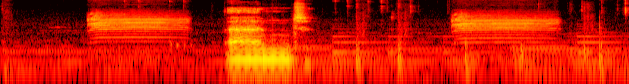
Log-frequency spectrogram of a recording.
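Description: Sheep in a modded Minecraft-style game (Thaumaturge) bleat in two clear drawn-out calls near the start and end, with a louder burst of game noise between them and someone talking briefly.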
